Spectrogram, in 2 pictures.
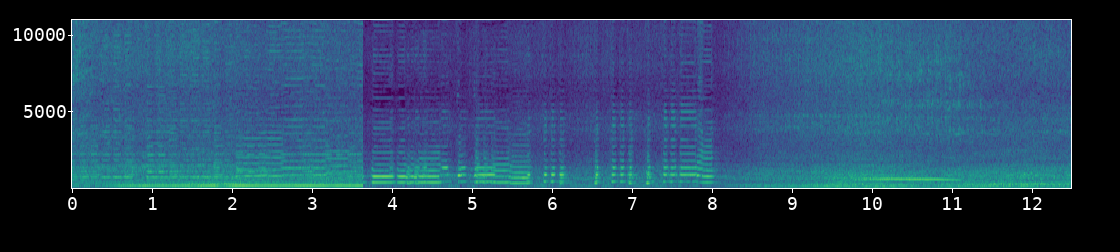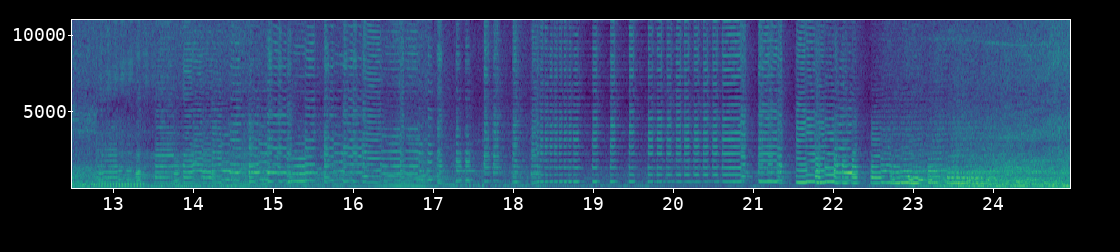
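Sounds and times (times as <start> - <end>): bus multi-tone horn tune: 0.0 - 8.2, 12.8 - 24.9
passing vehicle rushing: 8.2 - 18.3, 22.6 - 24.9.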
